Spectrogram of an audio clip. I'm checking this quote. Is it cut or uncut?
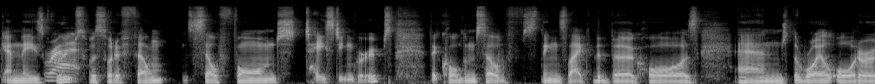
uncut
